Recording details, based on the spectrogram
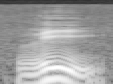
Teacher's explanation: কি করে বললাম? উপরের দাঁত এবং নিচের ঠোঁট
